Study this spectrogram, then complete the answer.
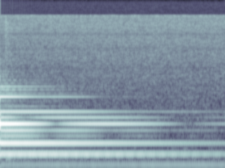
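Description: A guitar B string prepared with a small split ring forced on near the bridge rings out as a single plucked note, a quiet, buzzy, slightly metallic tone that decays steadily over almost two seconds.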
